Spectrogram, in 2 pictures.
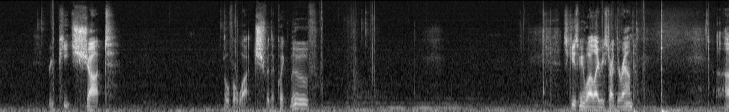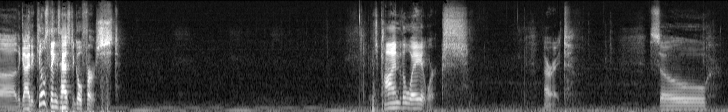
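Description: A middle-aged man talks casually into a close microphone, in short bursts.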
